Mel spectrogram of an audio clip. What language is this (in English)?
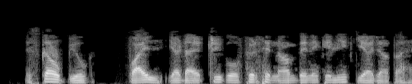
Hindi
